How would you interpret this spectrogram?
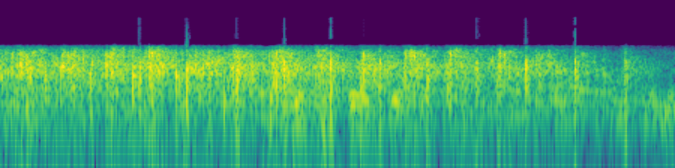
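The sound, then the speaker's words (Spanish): An audience applauds steadily for several seconds for a reader who is about to read a text, a dense wash of many hands clapping with a few sharper individual claps standing out near the end. “Un aplauso para él.”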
